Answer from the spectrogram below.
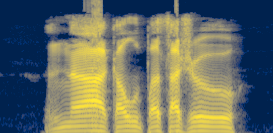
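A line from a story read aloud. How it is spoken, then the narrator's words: Governor's roar. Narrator (Russian): проревел наместник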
